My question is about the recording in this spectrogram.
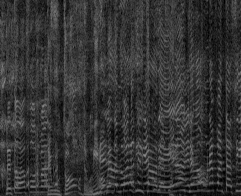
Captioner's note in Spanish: risas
